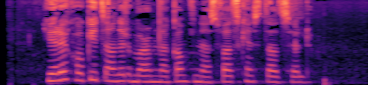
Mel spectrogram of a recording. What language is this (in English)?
Armenian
